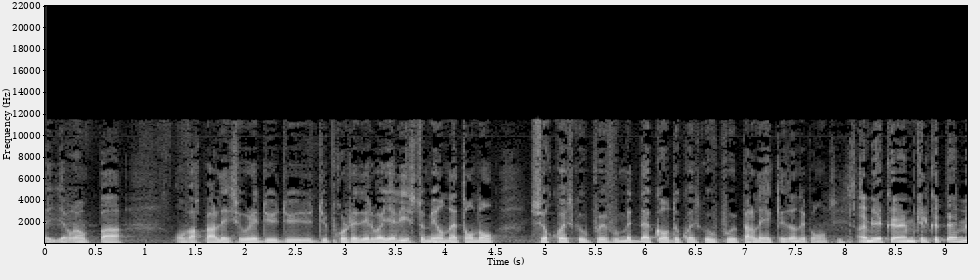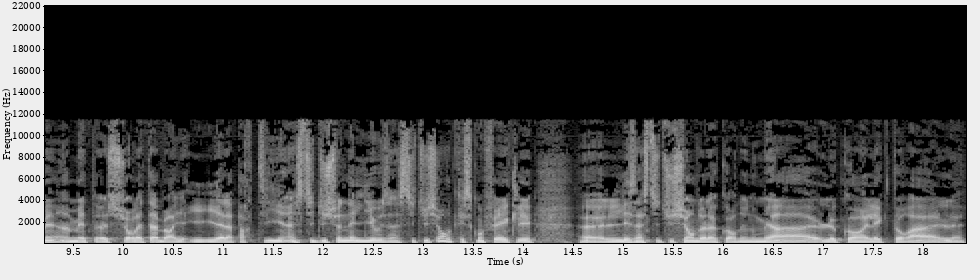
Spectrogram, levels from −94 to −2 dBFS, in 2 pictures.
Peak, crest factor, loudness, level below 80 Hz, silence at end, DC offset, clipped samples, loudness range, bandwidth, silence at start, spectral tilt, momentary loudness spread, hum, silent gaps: -6 dBFS; 14 dB; -21 LUFS; -50 dBFS; 0.05 s; under 0.1%; under 0.1%; 2 LU; 11.5 kHz; 0 s; -5.5 dB/octave; 6 LU; none; none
